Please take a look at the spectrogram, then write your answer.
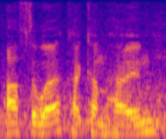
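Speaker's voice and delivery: normal talking voice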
